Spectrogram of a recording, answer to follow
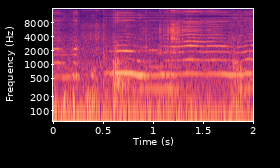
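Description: A small child's voice holding one long, high, drawn-out note, with a lower voice briefly beneath it near the middle.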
